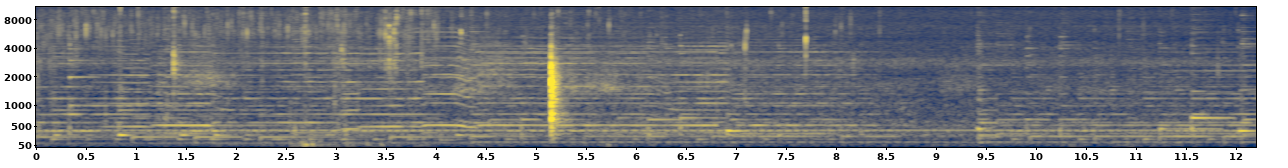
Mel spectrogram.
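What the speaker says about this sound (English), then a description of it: "so it's boiling and I can't stir it down" Apricot jam boiling in a pot on a stove burner: soft, faint bubbling with scattered small pops and sizzles, plus one sharper click near the middle, steady and without talk.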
